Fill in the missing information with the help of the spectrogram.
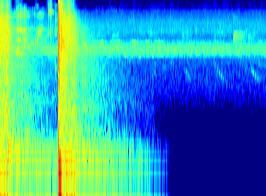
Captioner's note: gun firing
